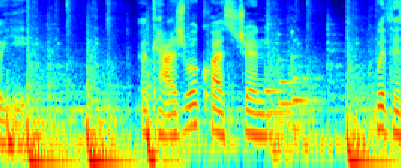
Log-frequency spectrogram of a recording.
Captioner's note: messages dinging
